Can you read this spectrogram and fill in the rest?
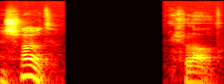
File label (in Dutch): "Sloat", Nieuw lekkerlands dialect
